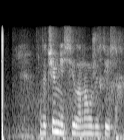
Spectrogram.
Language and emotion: Russian, neutral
